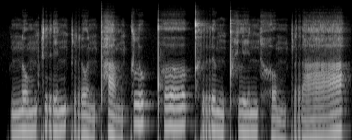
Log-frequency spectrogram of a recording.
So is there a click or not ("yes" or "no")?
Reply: no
